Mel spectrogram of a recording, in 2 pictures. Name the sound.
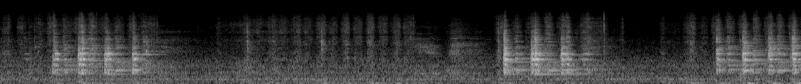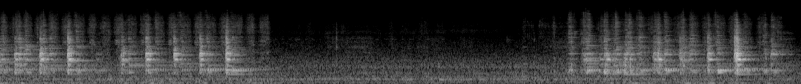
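wire brush scrubbing brake caliper where the pads ride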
